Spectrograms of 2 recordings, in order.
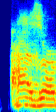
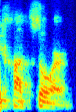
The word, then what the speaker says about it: Hatzor: the confederation of Hatzor, which in English you might want to pronounce as Hatzor or something like that. Hazard, maybe. Hazor, but in Hebrew it's going to be Hatzor.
